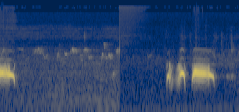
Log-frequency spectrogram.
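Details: Spotted dove used as a decoy for wild doves ends one coo, then after a pause sings a complete phrase of two clipped hoots and a long, throbbing low note. Faint background murmur.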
